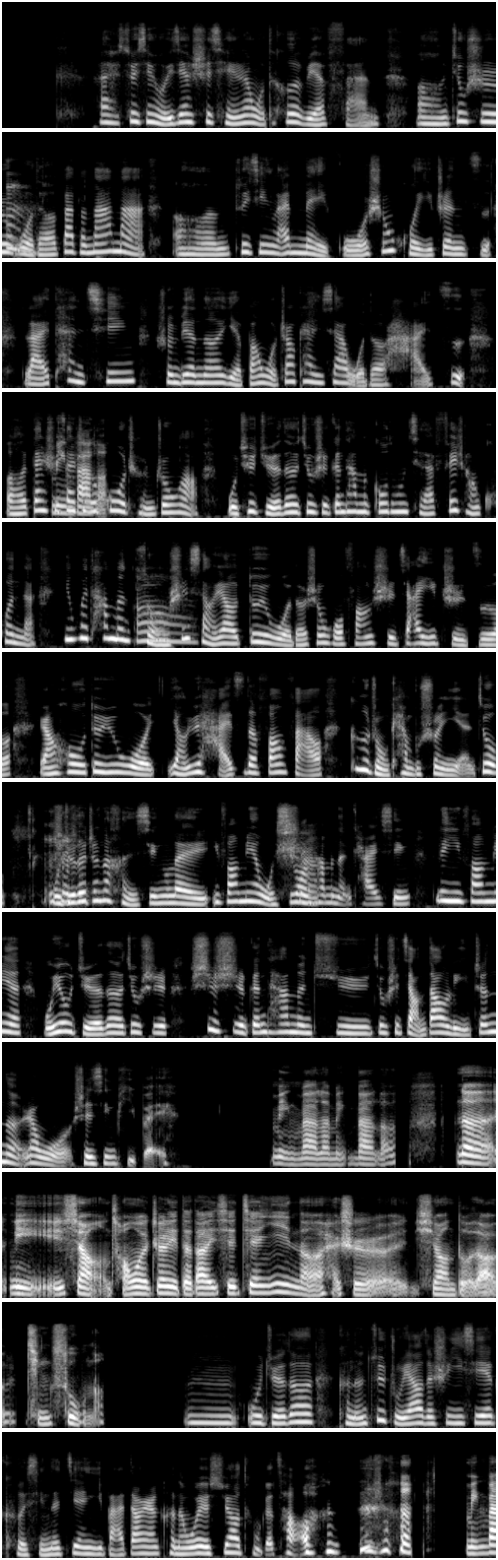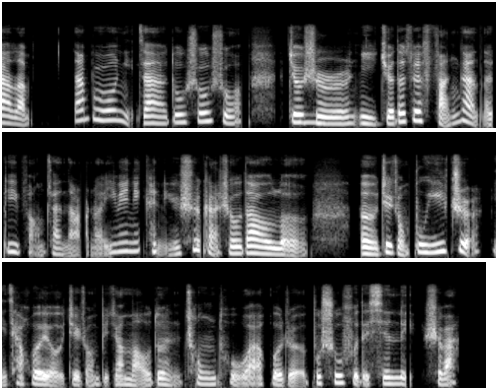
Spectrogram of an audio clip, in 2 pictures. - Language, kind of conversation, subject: Chinese, advice, 当父母反复批评你的养育方式或生活方式时，你该如何应对这种受挫和疲惫的感觉？
- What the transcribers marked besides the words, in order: sigh; tsk; laugh; chuckle; joyful: "这里得到一些建议呢"; laughing while speaking: "我也需要吐个槽"; laugh; other background noise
